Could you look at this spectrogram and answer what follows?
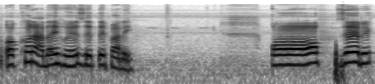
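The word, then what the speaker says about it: ق: গোল মাথার উপরে দুইটি ফোঁটা থাকলে তার নাম কফ, তার নাম কফ। কফ উচ্চারণ কেমন হবে? কফ জিহ্বার গোড়া থেকে মোটাভাবে আদায় হবে, নইলে কাফ অক্ষর আদায় হয়ে পড়া হারাম হয়ে যাবে।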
